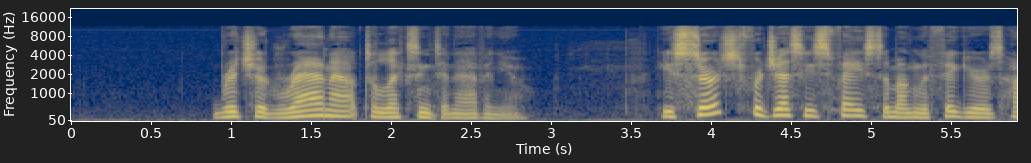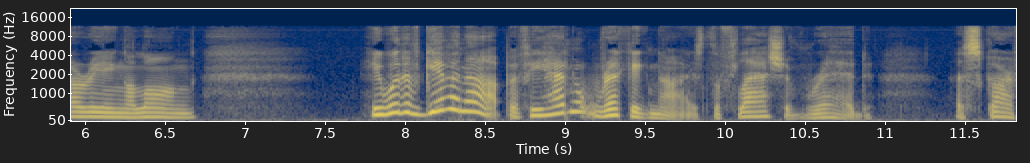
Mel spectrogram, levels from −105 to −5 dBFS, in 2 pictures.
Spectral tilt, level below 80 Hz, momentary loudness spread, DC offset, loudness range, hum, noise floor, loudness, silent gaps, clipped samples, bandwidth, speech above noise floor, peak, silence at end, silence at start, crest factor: -3.5 dB/octave; -58 dBFS; 15 LU; under 0.1%; 4 LU; none; -65 dBFS; -23 LUFS; none; under 0.1%; 11.5 kHz; 41 dB; -4 dBFS; 0 s; 0.9 s; 20 dB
